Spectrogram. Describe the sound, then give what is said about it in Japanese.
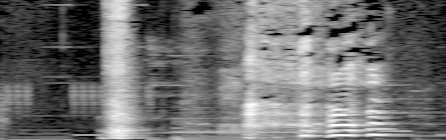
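A single sharp, explosive sneeze bursts out, followed by a few brief breathy vocal sounds. “大丈夫ですか くしゃみが出てしまいました、はい、すいませんでしたはい”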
